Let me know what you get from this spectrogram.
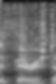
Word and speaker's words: Feres: So the first of four truths is the Farish Doctrine. That's one that you have to get in your brain. It's spelled F-E-R-E-S, Farish Doctrine, D-O-C-T-R-I-N-E.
